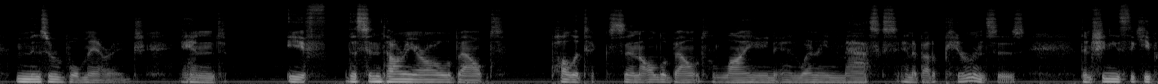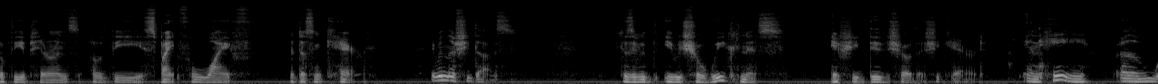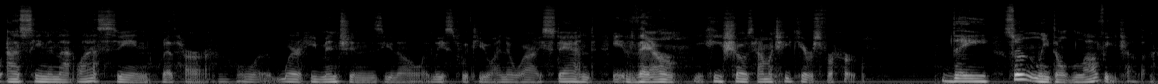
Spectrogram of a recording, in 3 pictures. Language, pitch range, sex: English, 115-125 Hz, male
